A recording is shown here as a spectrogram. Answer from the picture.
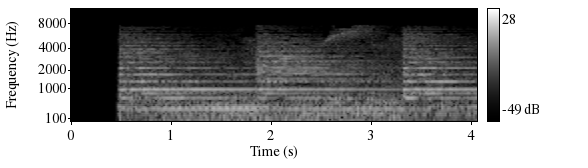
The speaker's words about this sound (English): At Bethlehem's Church of the Nativity, bells announced the services of three different denominations. The imposing structure was first built in 326 A.D., later destroyed and rebuilt in 529.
